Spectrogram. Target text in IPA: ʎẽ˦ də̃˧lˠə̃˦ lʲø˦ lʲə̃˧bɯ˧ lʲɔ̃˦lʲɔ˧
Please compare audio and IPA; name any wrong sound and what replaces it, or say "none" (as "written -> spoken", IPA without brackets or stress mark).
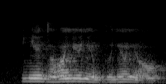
ɔ˧ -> ɔ̃˧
